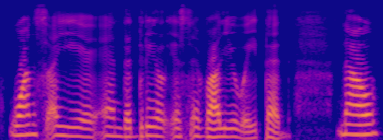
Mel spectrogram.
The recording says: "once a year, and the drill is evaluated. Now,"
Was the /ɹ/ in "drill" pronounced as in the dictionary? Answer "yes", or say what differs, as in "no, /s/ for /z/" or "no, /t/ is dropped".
yes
